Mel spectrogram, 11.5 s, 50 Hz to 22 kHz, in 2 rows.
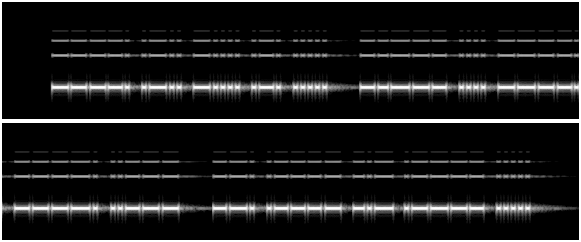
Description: Morse code, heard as a keyed tone, hand-sent with a bug key, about 33 wpm, 1140 Hz, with room echo. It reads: 9L6R5 0H992 G1K15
